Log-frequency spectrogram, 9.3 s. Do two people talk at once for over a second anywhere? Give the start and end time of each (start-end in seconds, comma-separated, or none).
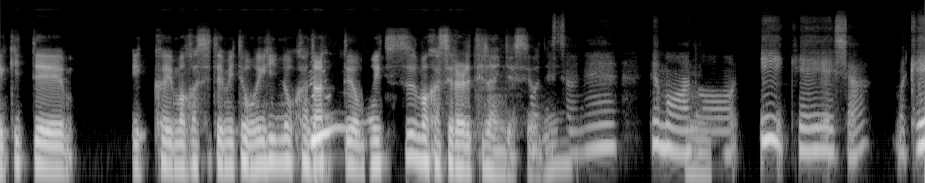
none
